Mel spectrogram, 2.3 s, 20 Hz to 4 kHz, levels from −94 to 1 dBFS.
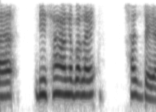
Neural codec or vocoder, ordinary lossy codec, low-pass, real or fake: codec, 16 kHz, 4 kbps, FreqCodec, smaller model; none; 3.6 kHz; fake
